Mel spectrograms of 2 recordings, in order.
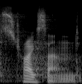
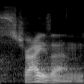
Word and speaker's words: Streisand: is the pronunciation of strand like sand on the beach it's not strand she often says my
